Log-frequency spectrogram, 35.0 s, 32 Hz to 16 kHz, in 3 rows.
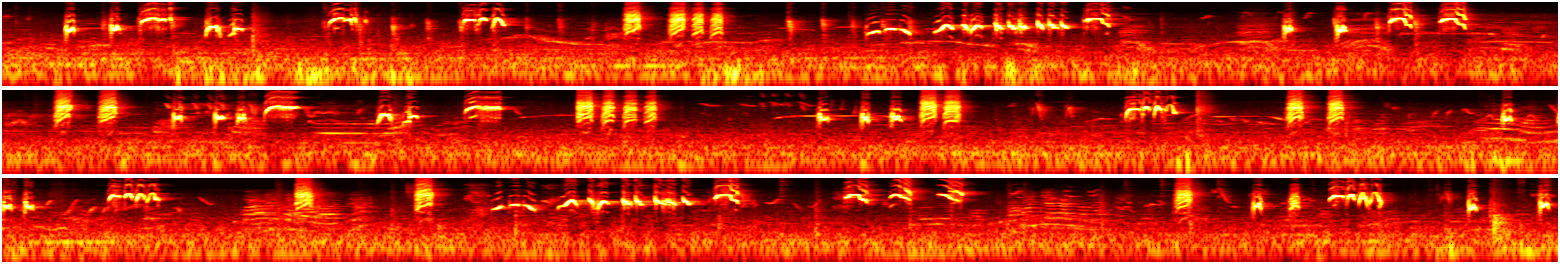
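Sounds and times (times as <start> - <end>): harsh scratchy bird calls: 0.0 - 35.0
bird singing whistled notes: 3.4 - 4.0, 14.6 - 21.8, 22.6 - 24.7, 26.5 - 30.6.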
